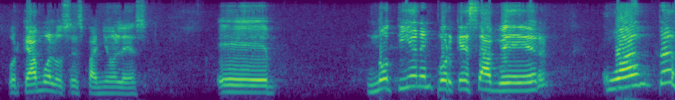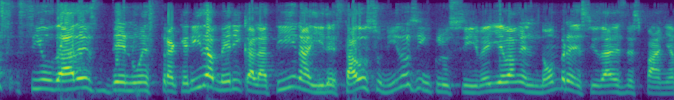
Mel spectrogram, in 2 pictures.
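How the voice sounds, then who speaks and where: A man hosts a casual interview over a video call. His voice sits high for a man, and he talks in an effusive, expressive way and laughs often. The sound is slightly dull and lo-fi. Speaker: interview host.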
